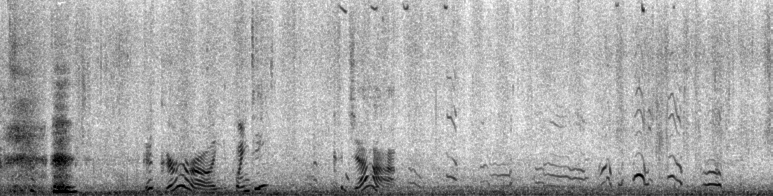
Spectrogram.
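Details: Litter of four-week-old German Shorthaired Pointer puppies on their first time outside, giving thin high whines and squeaks that bend up and down in short bursts, with women talking and praising them over the top.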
